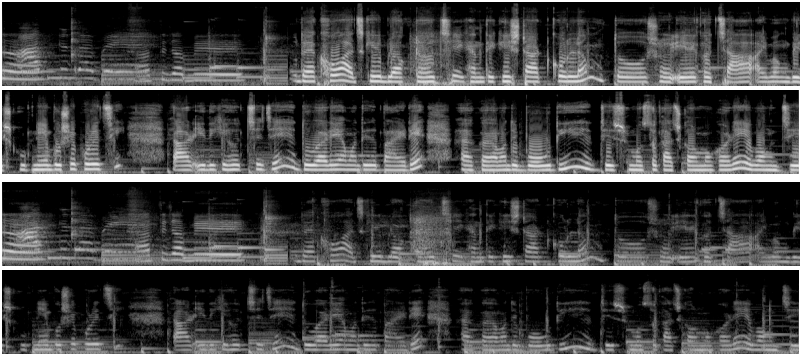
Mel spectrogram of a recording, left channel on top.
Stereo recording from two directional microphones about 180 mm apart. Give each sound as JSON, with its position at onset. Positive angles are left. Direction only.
{"t": 0.0, "sound": "child singing", "side_deg": 15}
{"t": 1.4, "sound": "speech", "side_deg": 15}
{"t": 3.0, "sound": "a woman's voice", "side_deg": 55}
